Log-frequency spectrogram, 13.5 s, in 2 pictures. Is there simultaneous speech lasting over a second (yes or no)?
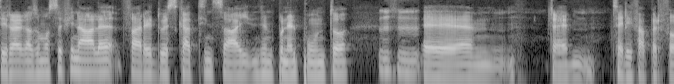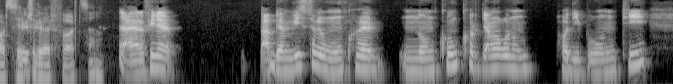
no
